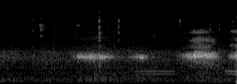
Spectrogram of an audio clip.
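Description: A few faint, light clicks from a MacBook's keyboard and trackpad while files are browsed, with a couple of short, soft sounds between them.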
